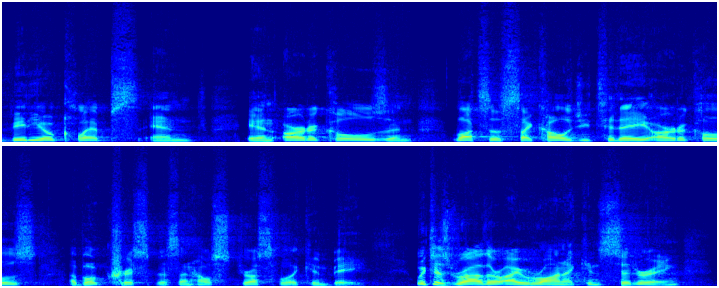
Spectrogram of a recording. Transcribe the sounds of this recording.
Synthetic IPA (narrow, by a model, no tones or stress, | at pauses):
vɪɾioʊkʰl̥ɪpsɨ̃n | ɨ̃nɑɹɾɨkʰl̩ˠzɨ̃nlɔtsʌv̥saɪkʰɑlˠəd͡ʒitʰɨdeɪʔɑɹɾɨkʰl̩ˠz | ʔəbaʊt̚kʰɹ̥ɪsmɨsə̃nhaʊstɹ̥ɛsfl̩ˠət̚kʰɨ̃nbi | wɨt͡ʃɨzɹæðə˞ʔaɪɹɑnɨkʰːɨ̃nsɪɾə˞ɪ̃ŋ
